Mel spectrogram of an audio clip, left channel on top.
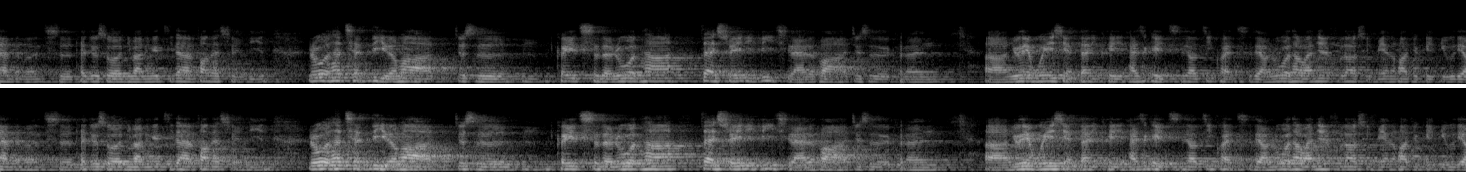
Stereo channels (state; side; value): quieter; left; 5.4 dB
